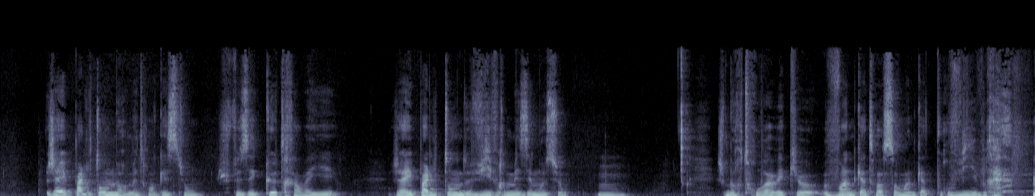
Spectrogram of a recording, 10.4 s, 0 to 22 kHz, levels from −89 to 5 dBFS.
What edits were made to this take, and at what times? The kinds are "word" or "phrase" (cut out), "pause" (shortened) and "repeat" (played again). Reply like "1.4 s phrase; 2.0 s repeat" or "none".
none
